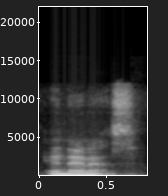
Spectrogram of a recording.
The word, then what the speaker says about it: ananas: Wait, Priscilla is saying it's not pronounced that way, Blake. It's pronounced ananas.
